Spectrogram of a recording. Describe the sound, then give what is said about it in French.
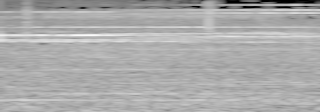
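A train on an underground RER A station platform, its wheels squealing in a loud, steady high whine over continuous rumbling noise, with no voices. “Je suis sur le quai du RER A. Je crois que c'est le point le plus bas de la station.”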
